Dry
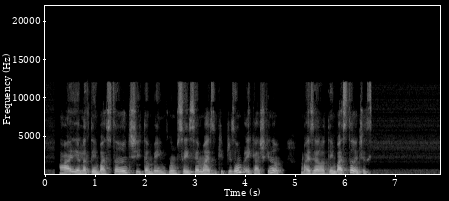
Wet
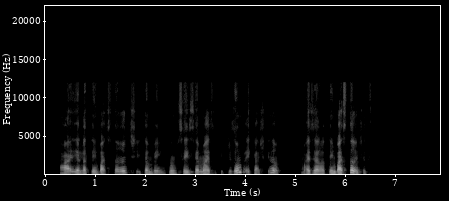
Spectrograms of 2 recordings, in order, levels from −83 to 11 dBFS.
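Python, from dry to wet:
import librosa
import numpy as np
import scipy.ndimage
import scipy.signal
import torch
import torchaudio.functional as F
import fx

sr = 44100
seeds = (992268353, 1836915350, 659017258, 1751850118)

y = fx.low_shelf(x, sr, hz=160.0, db=-8.5, at=(0.83, 1.88))
y = fx.upward_expand(y, sr, threshold_db=-44.0, expansion=2.5)
y = y * 10.0 ** (-2.0 / 20.0)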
